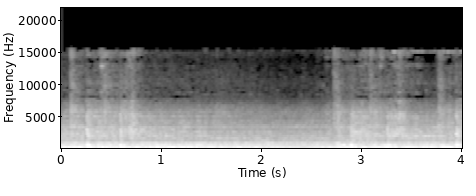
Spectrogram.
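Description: Double-deck passenger train rolling past close by: a steady rumble of the carriages with the wheels clicking over rail joints every so often.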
